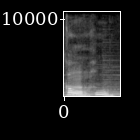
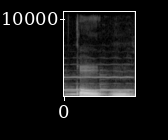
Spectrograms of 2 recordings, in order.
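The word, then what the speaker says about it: 购物: Go is the fourth tone. Wu is also the fourth tone. Go. Ooh. Go woo.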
